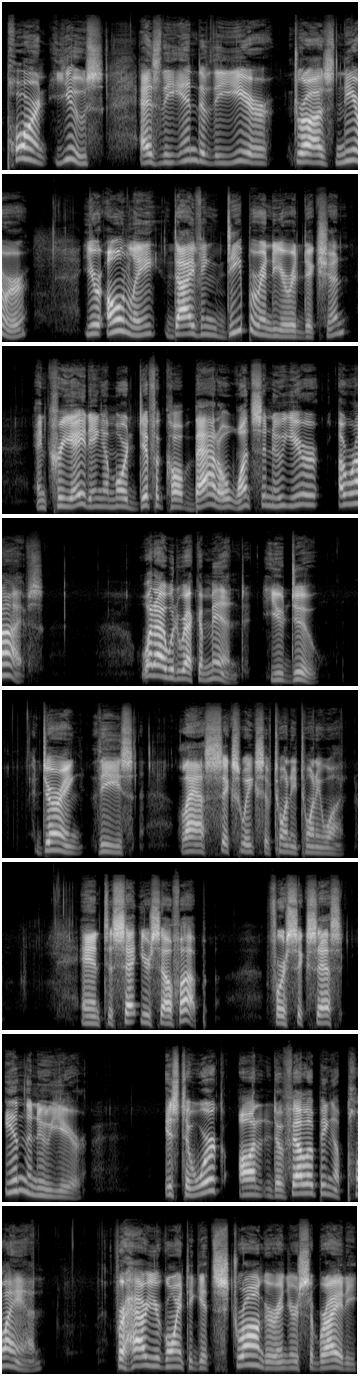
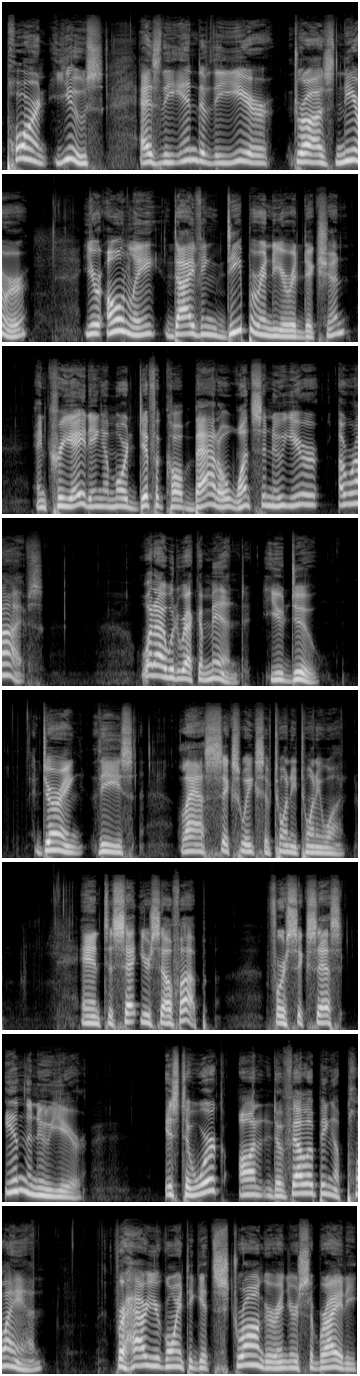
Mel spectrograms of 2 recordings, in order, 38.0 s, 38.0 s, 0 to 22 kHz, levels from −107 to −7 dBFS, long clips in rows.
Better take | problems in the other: second | thin; very; fading below 850 Hz

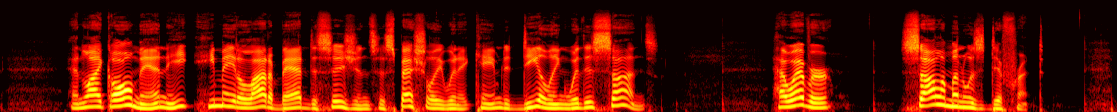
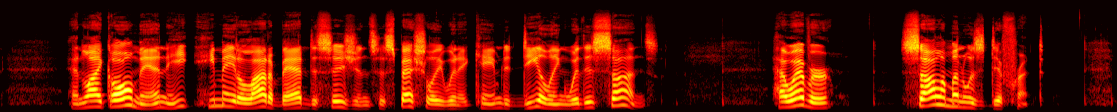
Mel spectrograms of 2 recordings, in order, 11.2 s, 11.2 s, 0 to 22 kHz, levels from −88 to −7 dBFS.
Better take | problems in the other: first | thin; very; fading below 350 Hz

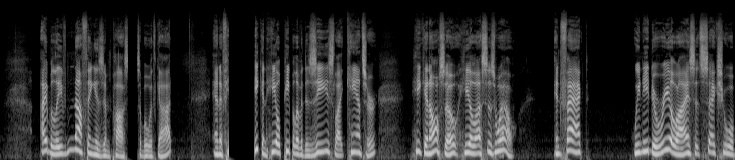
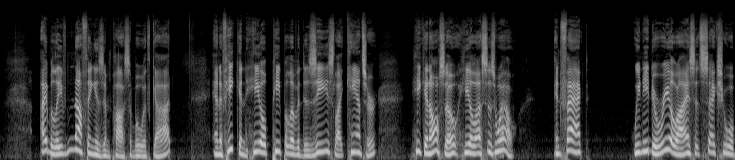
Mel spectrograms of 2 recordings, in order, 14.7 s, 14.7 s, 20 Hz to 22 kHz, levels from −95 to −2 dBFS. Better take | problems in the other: second | audio freezing; at 2.5 s and at 4.5 s for 0.5 s

